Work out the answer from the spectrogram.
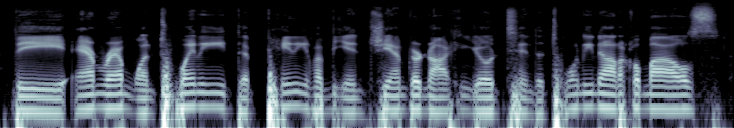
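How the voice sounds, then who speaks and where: A man's voice: lowish voice, steady tone, normal speed, clean tone, no room sound. A man streaming a flight combat game, explaining it casually on a desk mic, rambling with lots of fillers and the odd swear word. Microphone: desk microphone through a mixer.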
